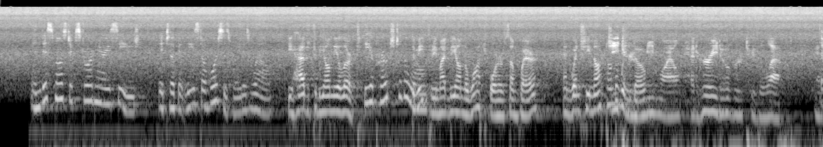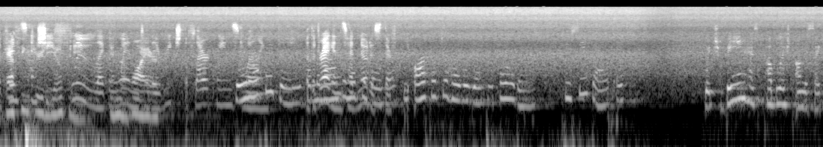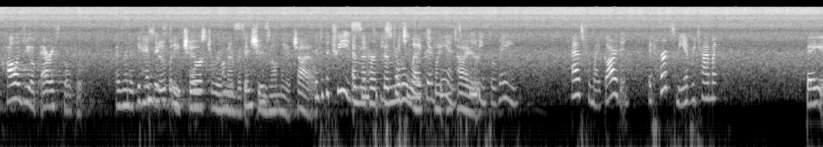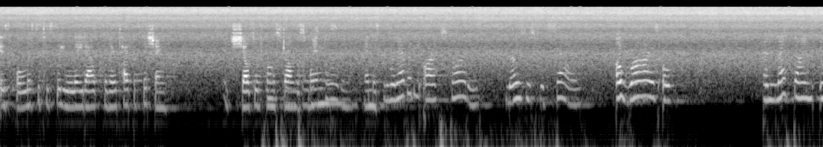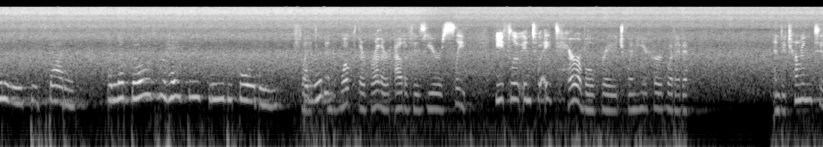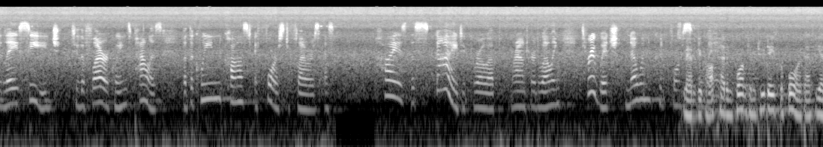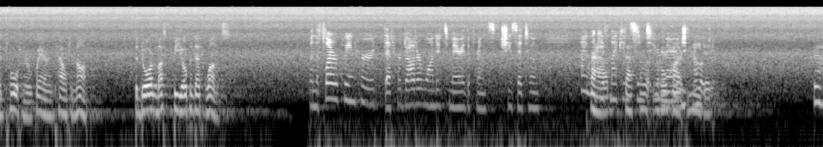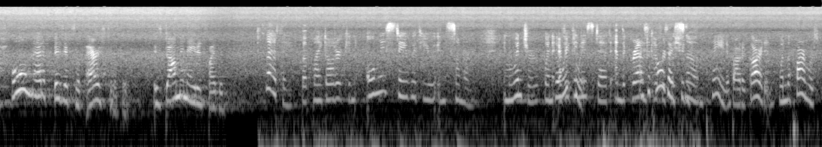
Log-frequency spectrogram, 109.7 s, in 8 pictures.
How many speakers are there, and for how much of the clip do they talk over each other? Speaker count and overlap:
nine, about 21%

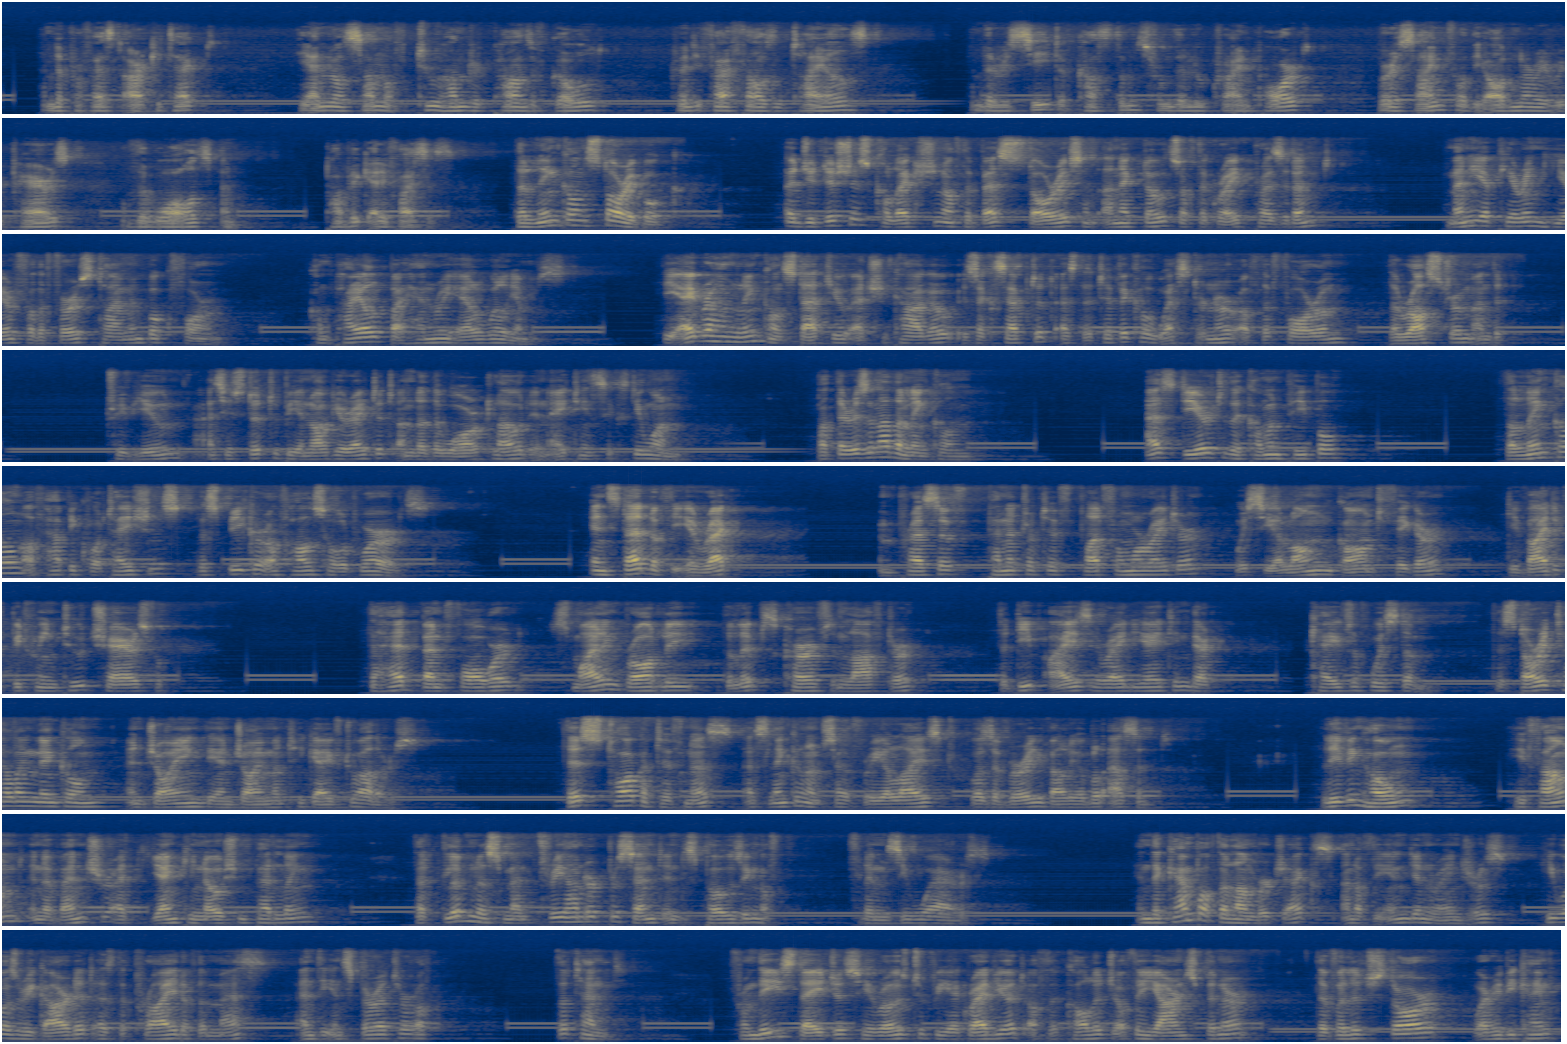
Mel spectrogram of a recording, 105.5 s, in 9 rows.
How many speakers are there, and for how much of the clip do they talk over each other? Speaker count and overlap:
one, no overlap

